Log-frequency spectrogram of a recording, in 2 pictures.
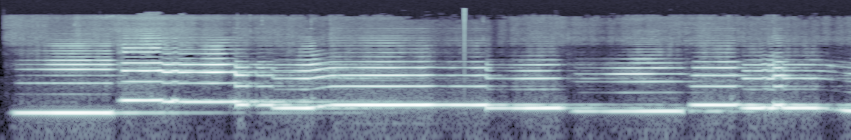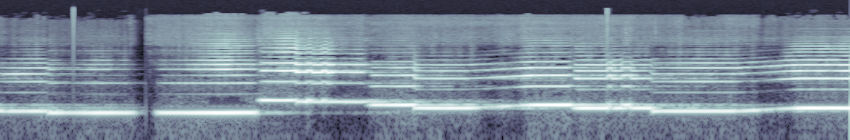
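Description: SWAM Clarinet software instrument playing a legato melody, its volume shaped by breath blown into an Akai electronic wind controller used as a breath controller. Several notes slide smoothly into the next. It comes in two phrases with a brief break about ten seconds in.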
